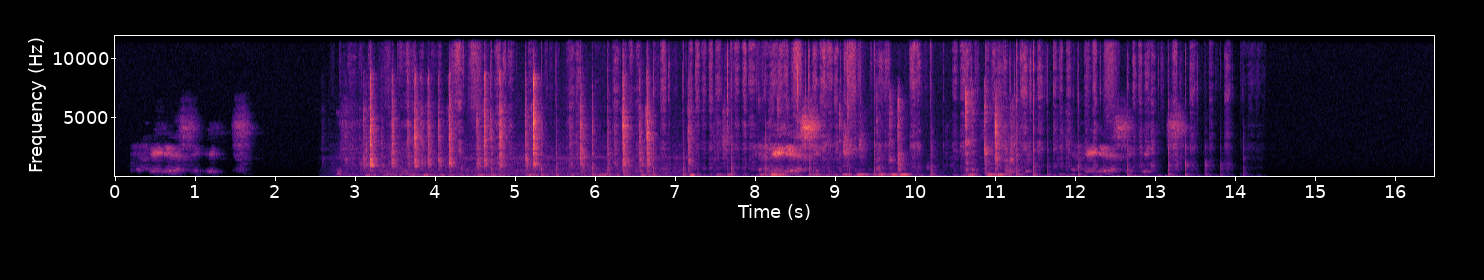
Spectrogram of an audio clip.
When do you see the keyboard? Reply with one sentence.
You can hear the keyboard from 2.8 to 12.0 s.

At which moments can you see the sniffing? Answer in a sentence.
You can hear the sniffing from 0.2 to 1.8 s, from 8.0 to 8.9 s and from 11.9 to 13.4 s.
